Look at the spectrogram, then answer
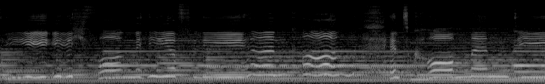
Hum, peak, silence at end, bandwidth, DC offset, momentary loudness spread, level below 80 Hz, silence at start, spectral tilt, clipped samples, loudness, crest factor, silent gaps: none; -12 dBFS; 0 s; 18 kHz; under 0.1%; 6 LU; -62 dBFS; 0 s; -5.5 dB/octave; under 0.1%; -27 LUFS; 16 dB; none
